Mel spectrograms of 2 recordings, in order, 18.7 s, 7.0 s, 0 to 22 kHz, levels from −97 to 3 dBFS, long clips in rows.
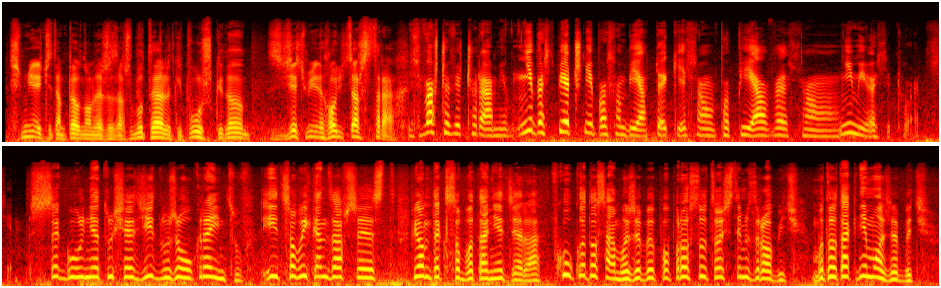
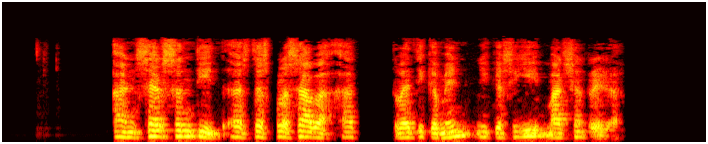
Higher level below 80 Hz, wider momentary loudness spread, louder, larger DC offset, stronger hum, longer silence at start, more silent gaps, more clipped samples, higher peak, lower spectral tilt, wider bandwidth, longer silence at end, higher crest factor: first, -44 dBFS vs -58 dBFS; about the same, 10 LU vs 9 LU; second, -25 LUFS vs -20 LUFS; neither; neither; second, 0.05 s vs 1.1 s; second, none vs 3.58-3.89 s; neither; about the same, -2 dBFS vs -2 dBFS; second, -4 dB/octave vs -5.5 dB/octave; first, 14.5 kHz vs 8 kHz; second, 0 s vs 0.9 s; first, 24 dB vs 18 dB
